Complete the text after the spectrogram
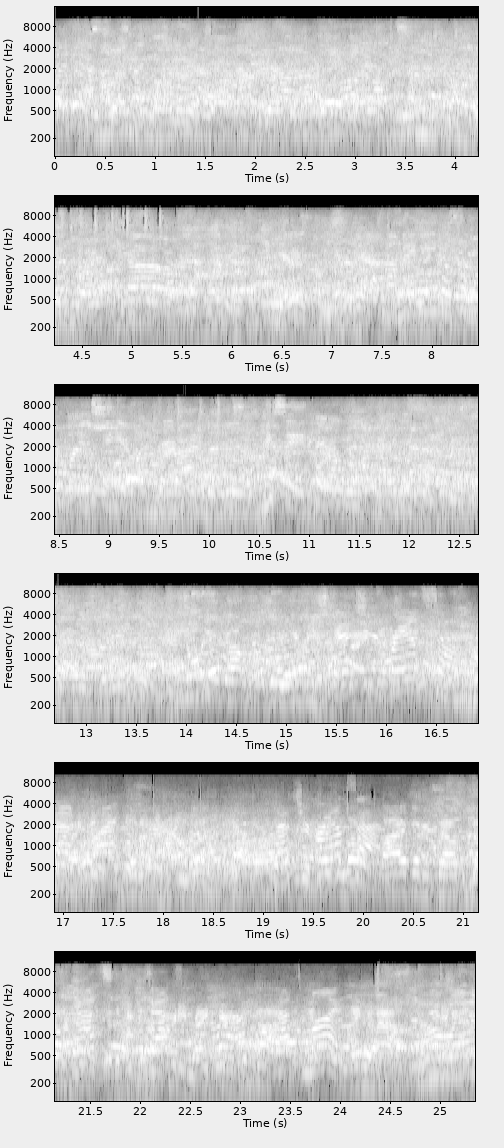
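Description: A crowd of people chatter throughout an echoing room.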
